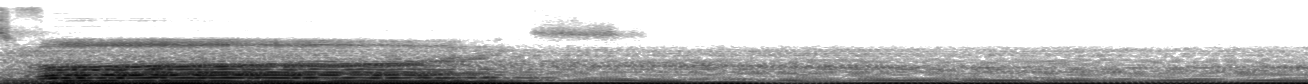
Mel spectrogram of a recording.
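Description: Closing held sung note of a slow hymn, ending with a soft 's' about three seconds in, over a steady low sustained drone that keeps sounding after the voice stops.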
